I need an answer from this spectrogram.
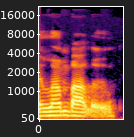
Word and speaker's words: Lumbalú: And so upon researching it, this tradition is called uh, Lambulo, Lambula, Lumbalú, Lumbalú, Lumbalú. I want to make sure I say it correctly, Lumbalú.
